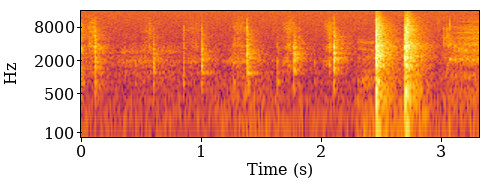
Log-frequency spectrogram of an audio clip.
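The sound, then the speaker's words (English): The metal blade of a food processor is pulled from its bowl during apple butter making, giving a faint series of many sharp plastic clicks and taps, with two louder knocks near the end. “And now remove the blade from the food processor. Put all that good apple butter back, or soon to be apple butter, back in the container.”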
